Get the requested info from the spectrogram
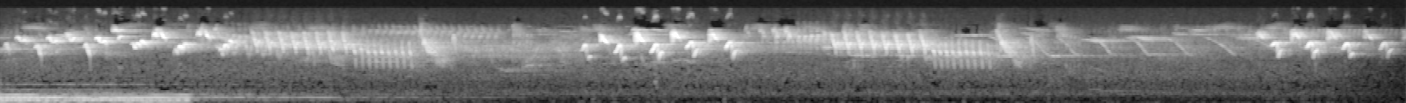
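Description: Songbirds singing, a dense chorus of quick chirps and rapid trills. A soft sustained music chord fades out in the first couple of seconds.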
